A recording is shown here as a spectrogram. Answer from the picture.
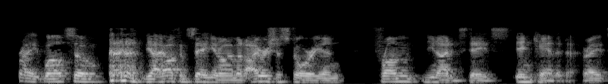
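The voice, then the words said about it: Non-Irish accent. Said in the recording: “You're not Irish. We can get that from the accent.”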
